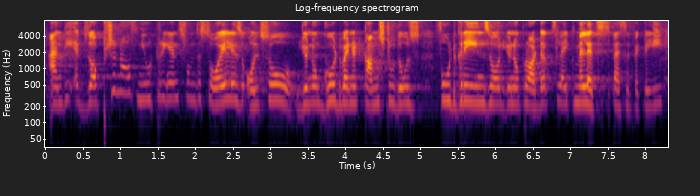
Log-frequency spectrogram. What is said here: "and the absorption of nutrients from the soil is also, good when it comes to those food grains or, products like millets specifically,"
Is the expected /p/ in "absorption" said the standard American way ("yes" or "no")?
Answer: yes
